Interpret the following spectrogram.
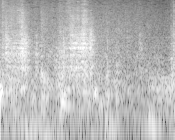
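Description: Soft rustling and handling noise as a quilt top is moved about, with two or three gentle swishes that fade toward the end.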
